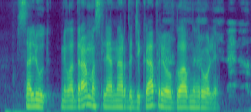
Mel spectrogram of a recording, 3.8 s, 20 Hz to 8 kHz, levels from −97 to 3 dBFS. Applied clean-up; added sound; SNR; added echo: none; Breathing; 18 dB; none.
